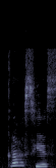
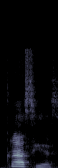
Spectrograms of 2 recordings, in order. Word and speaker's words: gracias: Gracias. Gracias. Please do not say gracias. Gracias. Try to make that tongue hit the roof of your mouth.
